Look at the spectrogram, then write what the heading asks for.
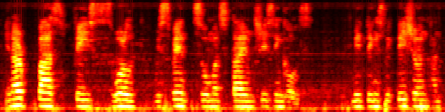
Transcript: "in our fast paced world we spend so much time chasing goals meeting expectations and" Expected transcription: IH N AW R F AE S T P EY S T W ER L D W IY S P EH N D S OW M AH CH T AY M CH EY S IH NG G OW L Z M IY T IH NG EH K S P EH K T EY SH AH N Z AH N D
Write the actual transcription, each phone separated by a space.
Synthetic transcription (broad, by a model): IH N AW R P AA S T F EY S W ER L D W IY S P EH N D S OW M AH CH T AY M CH EY S IH NG G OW L S M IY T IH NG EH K S P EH K T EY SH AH N AH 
